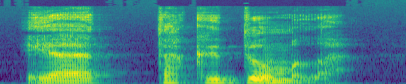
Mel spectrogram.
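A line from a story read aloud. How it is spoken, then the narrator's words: Hoarse. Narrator (Russian): хрипло произнесла Марина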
